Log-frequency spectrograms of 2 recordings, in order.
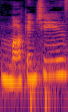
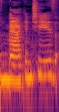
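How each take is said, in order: First: The first word has an 'ah' vowel. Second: The first word has a flat 'a' vowel. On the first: A child's accented way of saying it. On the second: The standard way of saying it.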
